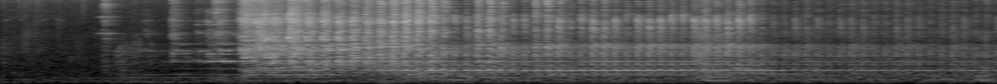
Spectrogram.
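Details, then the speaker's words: Ceiling-mounted home air conditioner fan starts into a loud, fast mechanical rattle: fan motor loosely held because its rubber anti-vibration mounts are worn, torn and melted. "ยางกันสะเทือนฉีกขาดละลายนะครับแต่ทำให้ดูมีเสียงนะครับ"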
